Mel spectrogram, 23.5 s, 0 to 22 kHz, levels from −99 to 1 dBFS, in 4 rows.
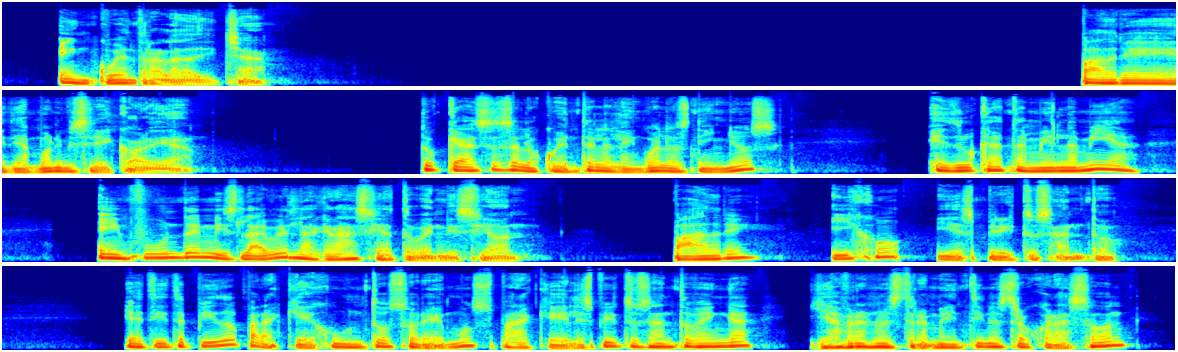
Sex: male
